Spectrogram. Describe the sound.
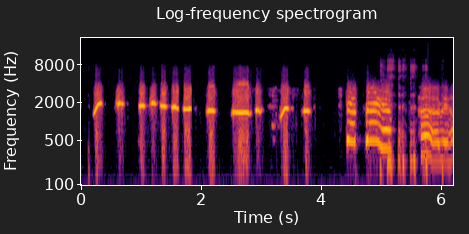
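Someone whistles a tuneful melody from a song, a string of clear, short notes in a steady rhythm, before a voice takes over for the last couple of seconds.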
